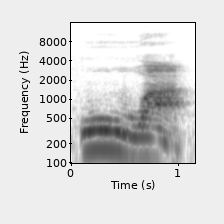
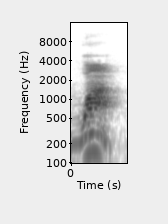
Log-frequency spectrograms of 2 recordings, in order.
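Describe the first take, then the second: First: The first vowel is drawn out long. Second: The first vowel is quick and short. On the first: The two vowels form separate syllables. The speaker calls it wrong. "não é um hiato que fica pronunciado como uá, com esse U mais longo" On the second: The two vowels form one gliding syllable. The speaker calls it right. "com o U rápido. O U breve"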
